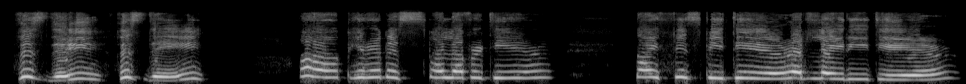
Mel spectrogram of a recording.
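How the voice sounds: A woman's squeaky, high put-on character voice at a very slow pace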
